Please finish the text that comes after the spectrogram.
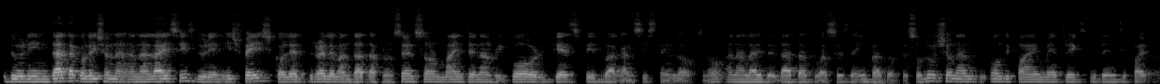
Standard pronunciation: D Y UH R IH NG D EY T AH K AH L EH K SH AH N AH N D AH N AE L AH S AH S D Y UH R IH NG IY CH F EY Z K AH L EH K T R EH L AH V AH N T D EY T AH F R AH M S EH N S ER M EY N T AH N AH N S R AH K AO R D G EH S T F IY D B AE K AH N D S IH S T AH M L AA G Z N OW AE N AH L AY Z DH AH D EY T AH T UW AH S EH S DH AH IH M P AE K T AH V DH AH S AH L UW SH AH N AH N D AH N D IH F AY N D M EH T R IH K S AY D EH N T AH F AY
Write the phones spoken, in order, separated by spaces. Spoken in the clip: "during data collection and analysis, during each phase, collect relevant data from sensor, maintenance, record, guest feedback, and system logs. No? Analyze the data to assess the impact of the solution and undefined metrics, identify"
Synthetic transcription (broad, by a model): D Y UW R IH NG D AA T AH K AH L EH K SH AH N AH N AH N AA L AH S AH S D Y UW R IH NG IY CH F EY S K AH L EH K T R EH L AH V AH N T D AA T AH F R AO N S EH N S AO M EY N T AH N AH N R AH K AO R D G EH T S F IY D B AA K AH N S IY S T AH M L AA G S N OW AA N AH L AY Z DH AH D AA T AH T UW AH S EH S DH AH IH M P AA K T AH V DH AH S AH L UW SH AH N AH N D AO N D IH F AY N M EH T R IH K S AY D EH N T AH F AY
